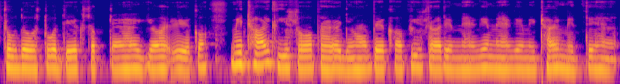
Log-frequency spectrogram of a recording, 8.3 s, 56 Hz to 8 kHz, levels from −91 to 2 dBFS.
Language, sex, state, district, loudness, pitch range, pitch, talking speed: Hindi, male, Chandigarh, Chandigarh, -17 LUFS, 135-145 Hz, 140 Hz, 145 wpm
